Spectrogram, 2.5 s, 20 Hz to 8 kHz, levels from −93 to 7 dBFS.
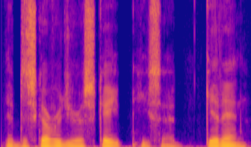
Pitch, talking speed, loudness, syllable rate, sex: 105 Hz, 190 wpm, -16 LUFS, 6.0 syllables/s, male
